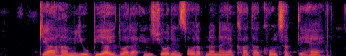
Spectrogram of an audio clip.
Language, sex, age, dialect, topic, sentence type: Hindi, male, 51-55, Garhwali, banking, question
